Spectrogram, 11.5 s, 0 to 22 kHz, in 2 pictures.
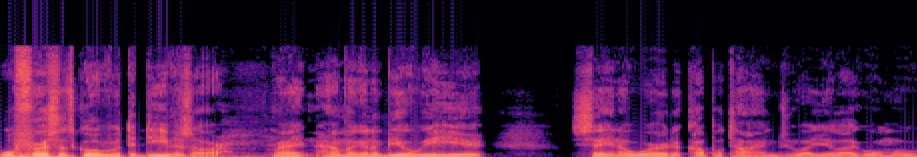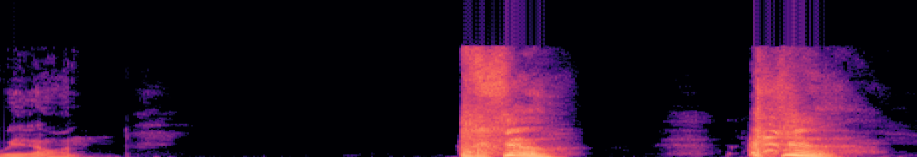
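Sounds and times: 
speech: 0:00.0 - 0:06.3, 0:08.6 - 0:09.3, 0:10.4 - 0:11.1
person sneezing: 0:08.6 - 0:09.4, 0:10.4 - 0:11.2.

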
